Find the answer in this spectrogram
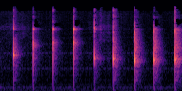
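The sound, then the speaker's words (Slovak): A small pebble, picked up along the way, tapped against a cupped palm: nine sharp, evenly paced clicks, each with a short hollow ring that grows more pronounced toward the end. How the palm is opened forms a resonator that tunes the pebble. No one speaks. “To som si vyvinul vlastne v štúdiu, že, že, že do dlane dám ten kamienok.”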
